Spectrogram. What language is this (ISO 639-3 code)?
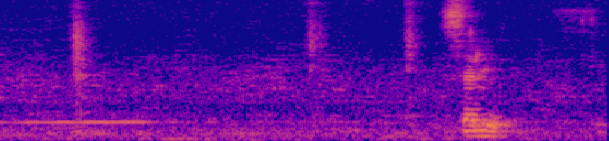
rus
